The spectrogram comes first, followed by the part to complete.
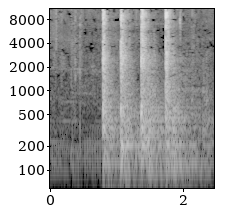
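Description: Four sharp knocks, about a third of a second apart, starting a little under a second in: knocking at a house to call whoever is inside.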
